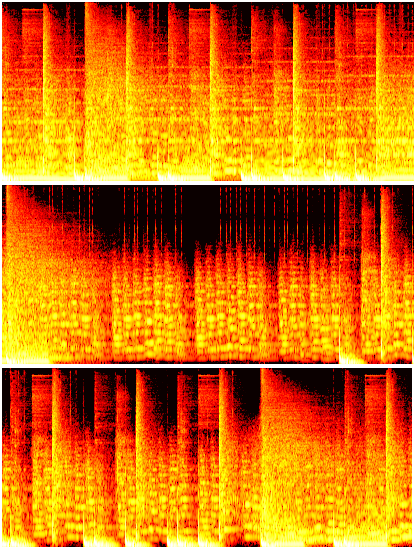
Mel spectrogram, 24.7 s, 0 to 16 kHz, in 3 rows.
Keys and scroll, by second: 2.6 space, 5.5 ctrl+alt+z, 5.9 ctrl+alt+z, 8.0 ctrl+alt+z, 8.3 ctrl+alt+z, 13.4 space, 14.1 ctrl+alt+z, 16.5 ctrl+alt+z, 16.6 space, 17.3 space, 18.1 space, 19.5 space, 20.1 ctrl+alt+z, 20.4 ctrl+alt+z, 20.7 ctrl+-, 21.1 space, 21.5 ], 22.0 ctrl+alt+z, 23.4 ].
